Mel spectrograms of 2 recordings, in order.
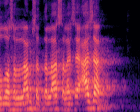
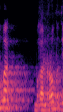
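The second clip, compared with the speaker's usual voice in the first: normal talking voice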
